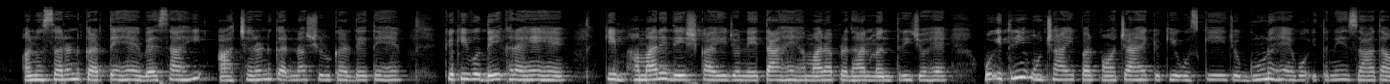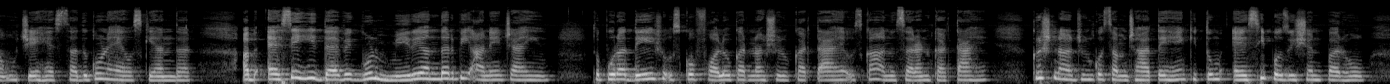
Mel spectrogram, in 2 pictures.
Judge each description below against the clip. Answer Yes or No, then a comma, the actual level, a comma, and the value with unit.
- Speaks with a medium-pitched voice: No, high, 210 Hz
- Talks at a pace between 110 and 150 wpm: No, average, 175 wpm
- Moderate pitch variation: No, narrow, 2.1 semitones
